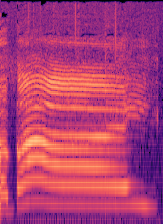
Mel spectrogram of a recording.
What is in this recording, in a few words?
"bye bye" cartoon; expletives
